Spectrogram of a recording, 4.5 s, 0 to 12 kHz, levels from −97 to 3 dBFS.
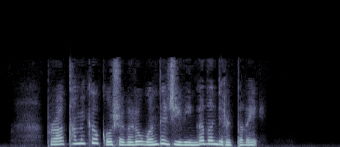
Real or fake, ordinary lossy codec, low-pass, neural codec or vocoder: fake; AAC, 32 kbps; 7.2 kHz; codec, 16 kHz, 1.1 kbps, Voila-Tokenizer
